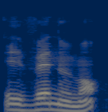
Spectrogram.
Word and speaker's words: événement: Alors, premier son, le son E va s'écrire E accent aigu. Deuxième syllabe, V va s'écrire V, E accent aigu. Ensuite, ne, N-E. Et ment à la fin du mot, M-E-N-T. Ça veut dire qu'on a une lettre muette, le T à la fin, qu'il va falloir retenir.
